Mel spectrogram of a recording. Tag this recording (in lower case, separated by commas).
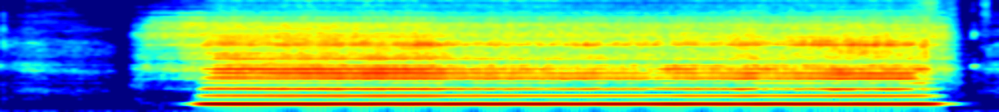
woodwind instrument, music, musical instrument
